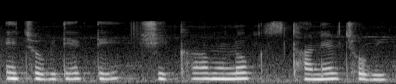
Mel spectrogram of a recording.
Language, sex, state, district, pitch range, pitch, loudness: Bengali, female, Tripura, West Tripura, 245-260 Hz, 255 Hz, -14 LUFS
